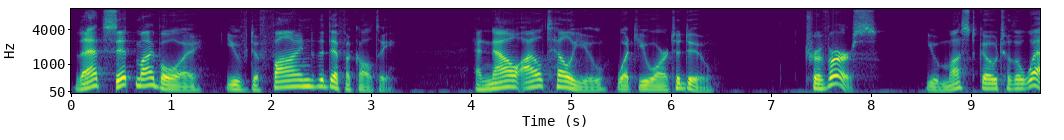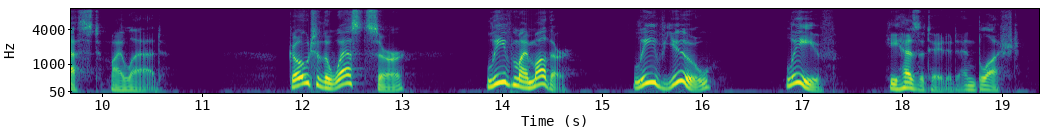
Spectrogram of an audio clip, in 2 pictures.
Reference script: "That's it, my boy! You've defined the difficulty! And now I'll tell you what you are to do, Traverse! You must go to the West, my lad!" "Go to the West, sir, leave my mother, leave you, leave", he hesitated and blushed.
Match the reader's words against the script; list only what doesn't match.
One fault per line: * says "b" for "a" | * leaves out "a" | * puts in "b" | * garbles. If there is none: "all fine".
all fine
